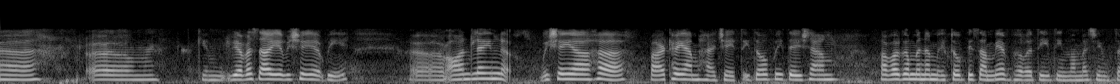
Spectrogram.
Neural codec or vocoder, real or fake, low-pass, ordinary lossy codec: codec, 16 kHz, 2 kbps, X-Codec, HuBERT features, trained on LibriSpeech; fake; 5.4 kHz; none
